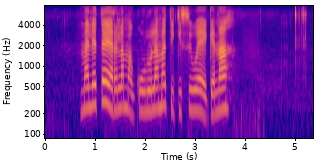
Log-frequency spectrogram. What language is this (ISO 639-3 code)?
tso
